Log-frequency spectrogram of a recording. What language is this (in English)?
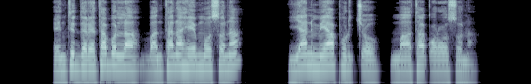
Gofa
